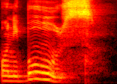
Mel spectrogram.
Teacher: Onibus, eu não falo assim. A palavra ônibus, eu falo ônibus, a sílaba mais forte é o ó. Então, ela recebe acento por ser proparoxítono.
